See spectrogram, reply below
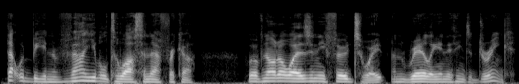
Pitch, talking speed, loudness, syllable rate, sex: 130 Hz, 245 wpm, -18 LUFS, 7.2 syllables/s, male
